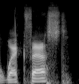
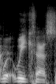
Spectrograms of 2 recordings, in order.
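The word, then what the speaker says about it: Wekfest: you said the first uh I believe you pronounced it Weck Fest w e k first yeah weak Fest okay so you said uh first week Fest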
